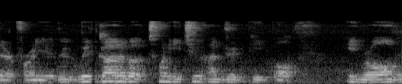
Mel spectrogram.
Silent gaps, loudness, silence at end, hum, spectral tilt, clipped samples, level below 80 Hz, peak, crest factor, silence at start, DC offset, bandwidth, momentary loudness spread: none; -25 LUFS; 0 s; none; -5.5 dB/octave; under 0.1%; -52 dBFS; -10 dBFS; 14 dB; 0 s; under 0.1%; 8 kHz; 10 LU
